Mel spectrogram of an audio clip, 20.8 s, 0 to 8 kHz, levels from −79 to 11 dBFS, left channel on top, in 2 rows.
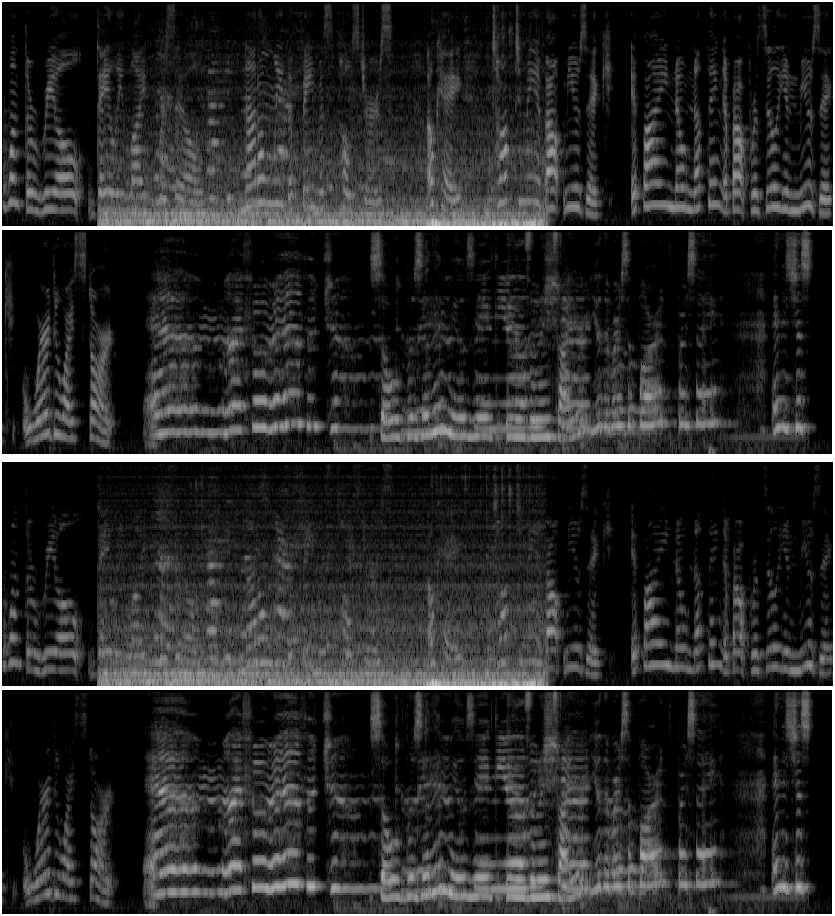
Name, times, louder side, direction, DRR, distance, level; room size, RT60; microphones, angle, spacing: voice 1, 0.0-2.6 2.9-4.9 5.1-11.8, left 4 dB, 75° left, 0.6 m, -36 dB
Child speech kid speaking, 1.2-6.8, equal, 30° right, 1.1 m, -25 dB
Female singing, 12.1-18.5 19.2-19.3, right 5 dB, 85° right, 1.0 m, -31 dB
voice 2, 15.0-20.5, right 2 dB, 15° right, 0.4 m, -29 dB
4.2 x 3.0 x 2.3 m
head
